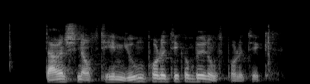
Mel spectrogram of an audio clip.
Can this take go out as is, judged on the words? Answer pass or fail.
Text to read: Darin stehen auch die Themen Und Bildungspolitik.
fail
